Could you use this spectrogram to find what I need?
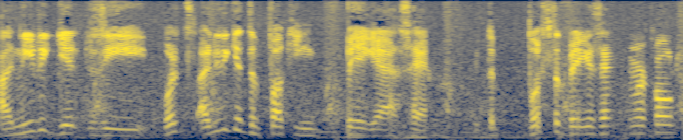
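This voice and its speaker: A man with a fairly high voice speaks at a fairly quick pace with lively intonation. Noticeable background noise runs behind him. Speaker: gamer co-op partner. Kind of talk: casual gaming chat. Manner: animated.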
